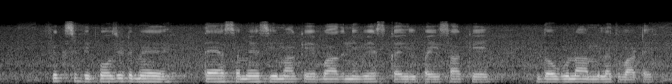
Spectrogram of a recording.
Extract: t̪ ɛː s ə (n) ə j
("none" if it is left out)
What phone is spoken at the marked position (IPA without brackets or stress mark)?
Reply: m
